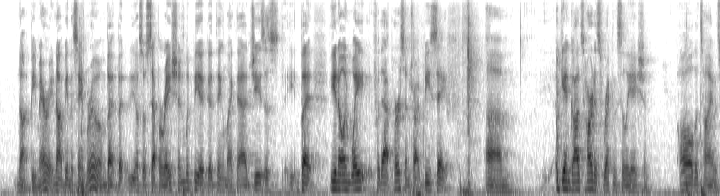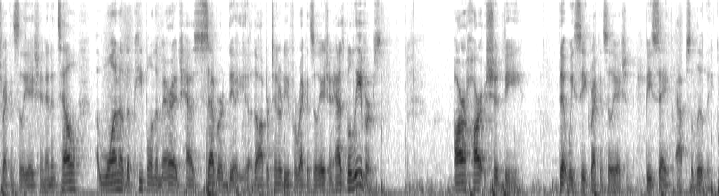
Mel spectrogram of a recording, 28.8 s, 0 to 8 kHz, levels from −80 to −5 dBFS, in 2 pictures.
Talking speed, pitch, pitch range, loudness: 155 wpm, 95 Hz, 85-110 Hz, -26 LUFS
